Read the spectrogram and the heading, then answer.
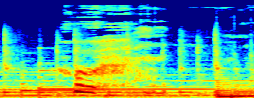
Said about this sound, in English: Who's the, excuse me for yawning in your ears, who's the one celebrity?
